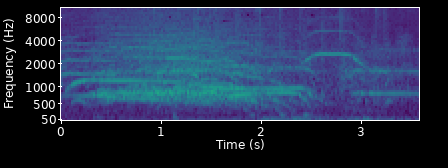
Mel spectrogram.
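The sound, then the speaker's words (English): A large crowd screams and cheers loudly, many overlapping high-pitched voices rising and falling together in a dense, sustained roar that tapers slightly near the end. “Now you can scream, you can clap your hands, or you can stomp your feet.”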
